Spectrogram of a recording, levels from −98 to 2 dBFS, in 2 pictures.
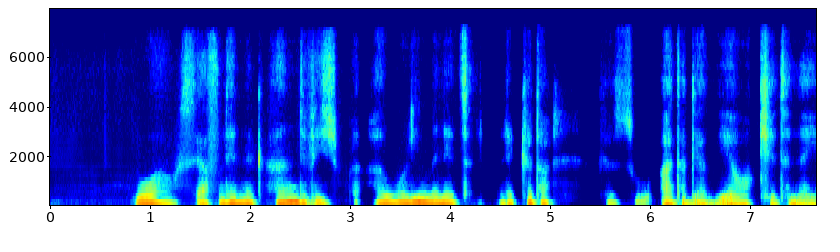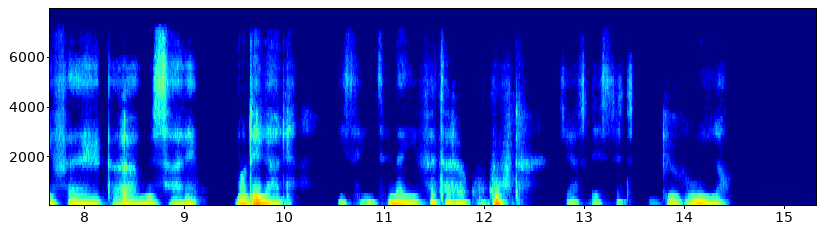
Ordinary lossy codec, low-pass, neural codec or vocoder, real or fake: MP3, 64 kbps; 7.2 kHz; codec, 24 kHz, 0.5 kbps, DualCodec; fake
